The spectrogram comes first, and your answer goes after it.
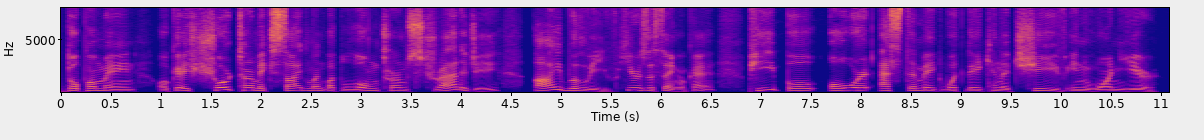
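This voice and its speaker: Man, English, motivational presenter, blunt, slightly high voice, dry close sound. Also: no echo. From Uyghur region. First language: Uyghur. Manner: direct, frequent "okay?" and "right?" checks, non-native grammar. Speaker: seminar presenter. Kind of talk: motivational talk.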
